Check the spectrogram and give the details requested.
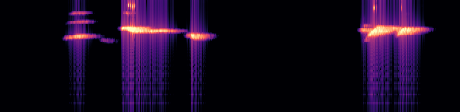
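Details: Oriental magpie-robin song used as a decoy sound: a faint whistle, a strong sliding whistle and a short lower note, then after about a second of silence a second, burry warbled phrase of rapid slurred notes. The background is quiet.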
